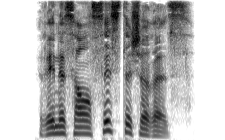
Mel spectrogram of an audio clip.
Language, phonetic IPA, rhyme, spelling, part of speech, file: German, [ʁənɛsɑ̃ˈsɪstɪʃəʁəs], -ɪstɪʃəʁəs, renaissancistischeres, adjective, De-renaissancistischeres.ogg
